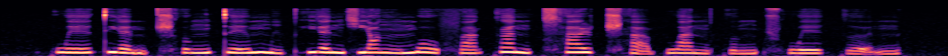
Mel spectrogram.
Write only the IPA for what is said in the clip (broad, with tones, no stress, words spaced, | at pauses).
kwe˧˥ɪ̯t̪jɛ̰˨˩nʈ͡ʂʰɤ˧˥ŋ t̪e˧˥ɪ̯mḭ˨˩pʰjɛ˥˧nɕjɑ˥˧ŋ mo˥˩ʊ̯fä˧˥ ka˥˩nt͡sʰa˥ɪ̯ʈ͡ʂʰä̰˨˩ pwa˥˩n kɤ˧˥ŋ ʈ͡ʂʰwe˥ɪ̯kə̰˨˩˦n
